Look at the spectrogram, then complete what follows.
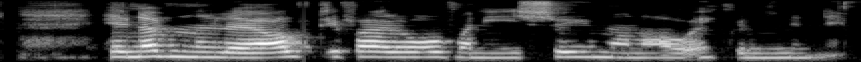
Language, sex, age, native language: Icelandic, male, 11, Lithuanian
